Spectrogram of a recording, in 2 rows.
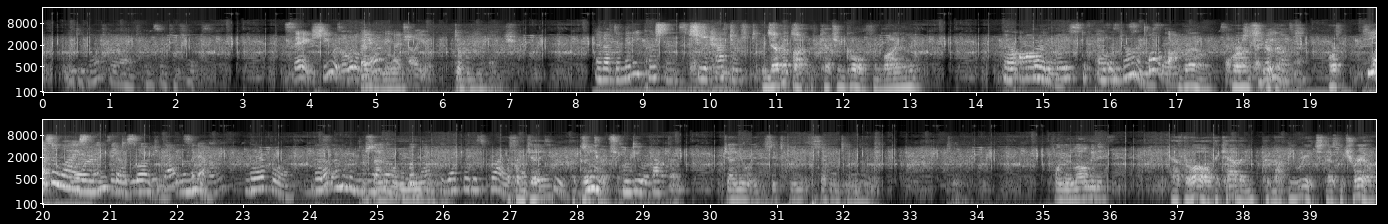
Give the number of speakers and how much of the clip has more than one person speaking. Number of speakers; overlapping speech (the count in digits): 8, about 39%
